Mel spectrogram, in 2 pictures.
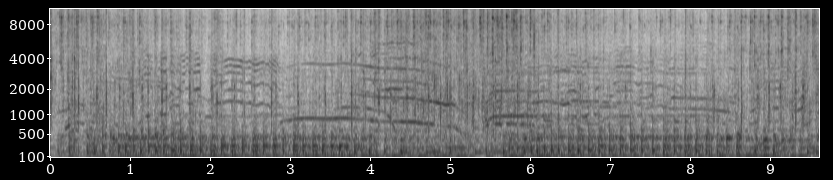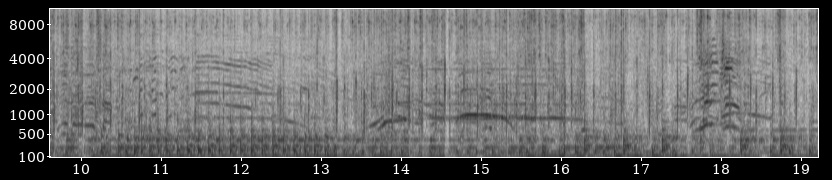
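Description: Japanese folk-style dance music: a singer's voice bending and wavering in pitch over steady sustained accompaniment and continuous drumming.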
